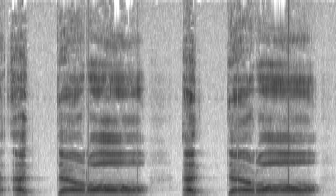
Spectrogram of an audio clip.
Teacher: بعدها حرف مشدد والتاء مشدده اذا تاء ساكنه ثم تاء مفتوحه والراء هنا مفخمه لانها مفتوحه وكذلك الالف التي بعد الراء مفخمه · ماذا نفعل في التفخيم نرفع اقصى اللسان لكي تفخم عندنا الراء والالف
